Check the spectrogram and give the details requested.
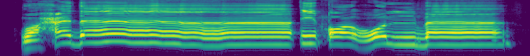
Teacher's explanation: یہ بھی پر ہے۔ اور کمال کی بات یہ ہے کہ قوف جو ہے یہ زبان کی جڑ اور نرم تالو سے ادا ہوتا ہے ، اور جو غین ہے یہ تھوڑا سا اوپر آپ جائیں · تھوڑا سا اوپر آپ جائیں گے ہے نا حلق کی جانب، تو اوپر والی حلق سے غین ادا ہو رہا ہے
